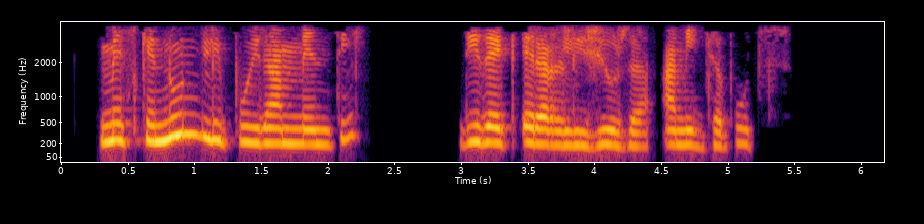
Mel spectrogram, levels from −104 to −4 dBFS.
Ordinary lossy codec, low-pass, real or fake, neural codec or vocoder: MP3, 32 kbps; 3.6 kHz; real; none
